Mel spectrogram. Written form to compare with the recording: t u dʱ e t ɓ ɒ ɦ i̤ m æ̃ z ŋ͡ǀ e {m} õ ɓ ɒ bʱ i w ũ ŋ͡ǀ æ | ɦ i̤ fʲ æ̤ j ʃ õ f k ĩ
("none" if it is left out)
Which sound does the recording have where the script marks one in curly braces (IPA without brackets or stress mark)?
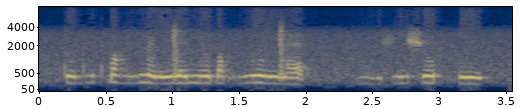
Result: mʲ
